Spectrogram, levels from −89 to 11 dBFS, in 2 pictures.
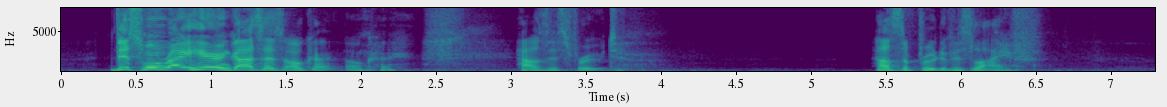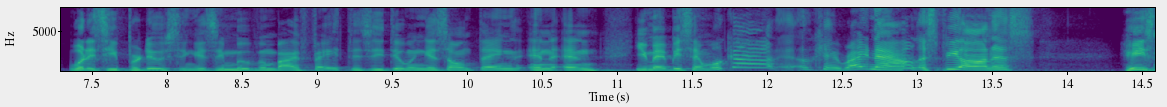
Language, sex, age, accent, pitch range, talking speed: English, male, 30-49, American, 150-245 Hz, 195 wpm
